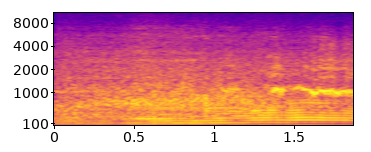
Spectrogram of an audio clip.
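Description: Vintage Bentley with a 4.5-litre engine and Van der Plas bodywork racing up a hill climb, a steady engine drone with a rising pitch toward the end.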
